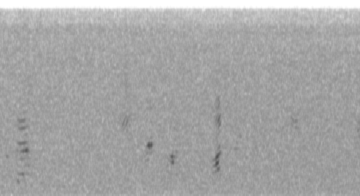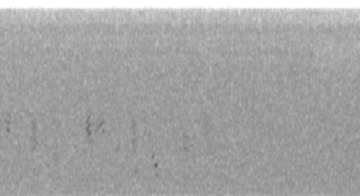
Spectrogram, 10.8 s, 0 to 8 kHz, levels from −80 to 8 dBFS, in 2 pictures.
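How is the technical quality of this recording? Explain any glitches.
The recording has two audible problems, both typical of a speakerphone call: a second voice runs underneath the whole clip, and the main speech repeatedly sinks. It arrives over a call path with nothing above 8 kHz, which fits a G.722 wideband codec.

Throughout, from 0.0 to 10.8 s, a fainter second voice sits roughly 15 dB below the talker. This is the other side's voice leaking through: the far end plays on the talker's loudspeaker, and the echo canceller likely left part of it in the microphone signal.

The talker's speech dips by around 10 to 15 dB at 0.05 to 0.47 s, 1.81 to 4.71 s, 5.34 to 6.30 s, 6.67 to 9.60 s, and 10.22 to 10.72 s. This is speech suppressed in double talk. Both sides likely spoke at once, and the canceller, unable to separate near speech from echo, turned everything down.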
